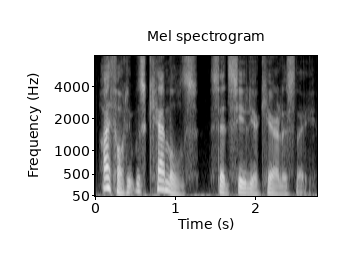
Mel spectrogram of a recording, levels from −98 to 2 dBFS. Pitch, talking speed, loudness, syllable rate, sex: 115 Hz, 175 wpm, -21 LUFS, 5.4 syllables/s, male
